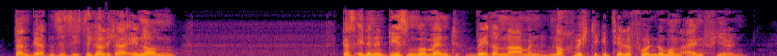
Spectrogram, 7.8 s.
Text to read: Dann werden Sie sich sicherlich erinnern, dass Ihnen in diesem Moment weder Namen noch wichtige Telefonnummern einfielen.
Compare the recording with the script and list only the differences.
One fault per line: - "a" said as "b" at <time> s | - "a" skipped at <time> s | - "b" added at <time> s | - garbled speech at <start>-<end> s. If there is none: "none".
none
